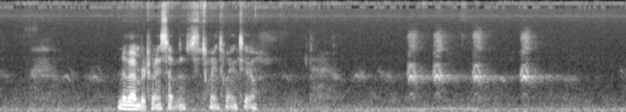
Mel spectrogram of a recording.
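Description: Crows caw in a cemetery, a few short calls spaced apart and fairly distant, following a brief stretch of someone speaking.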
